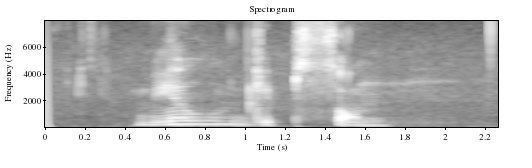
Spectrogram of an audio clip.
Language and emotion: Russian, neutral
